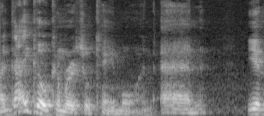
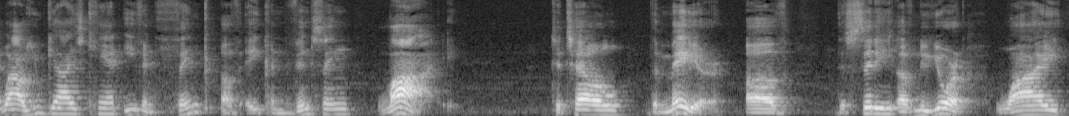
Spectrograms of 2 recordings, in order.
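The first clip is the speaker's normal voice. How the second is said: usual speaking voice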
